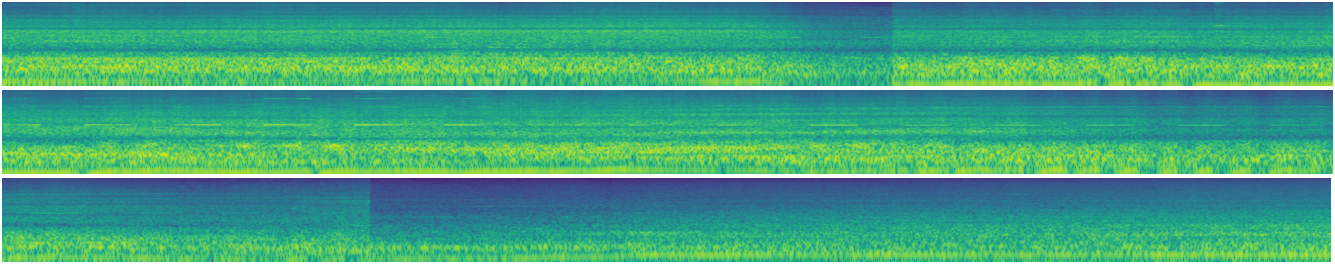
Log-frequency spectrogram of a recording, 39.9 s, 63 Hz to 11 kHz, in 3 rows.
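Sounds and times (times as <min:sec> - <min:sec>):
diesel engine running: 0:00.0 - 0:39.9
reversing alarm beeps: 0:07.6 - 0:09.3, 0:10.4 - 0:29.6.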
